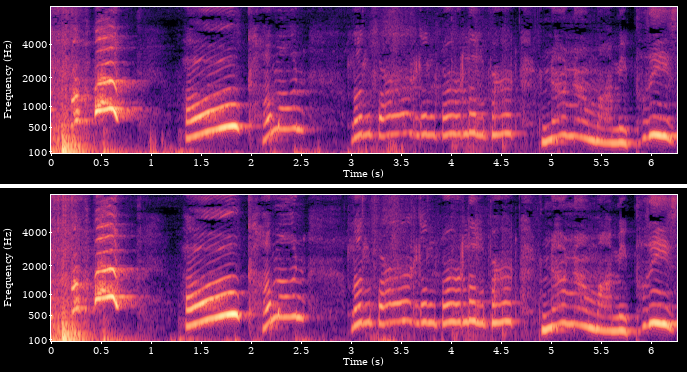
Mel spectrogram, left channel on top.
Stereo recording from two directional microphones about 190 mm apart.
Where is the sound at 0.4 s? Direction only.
15° right (ahead or behind).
